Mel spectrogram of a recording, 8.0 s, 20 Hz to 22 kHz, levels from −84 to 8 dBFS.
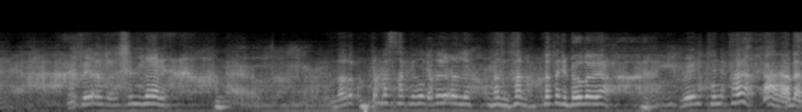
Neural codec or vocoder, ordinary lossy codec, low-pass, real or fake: codec, 16 kHz, 0.5 kbps, FunCodec, trained on LibriTTS, 25 frames a second; none; none; fake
